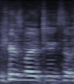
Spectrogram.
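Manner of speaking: plain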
